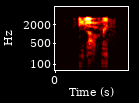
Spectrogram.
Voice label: PS TAC, p25

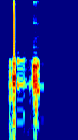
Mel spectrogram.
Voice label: Police Tac, p25; wake p25

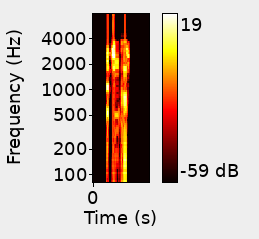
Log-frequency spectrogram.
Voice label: Police Northeast District Tac; Raleigh; Tac 1; wake; p25

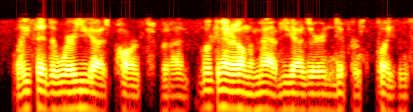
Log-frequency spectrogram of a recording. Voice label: PS TAC, p25

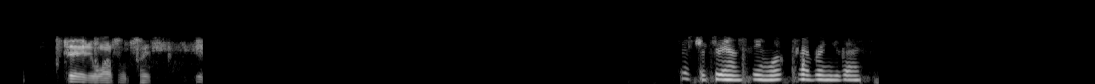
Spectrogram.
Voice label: PS TAC, p25; wake

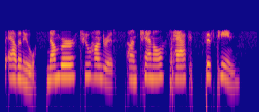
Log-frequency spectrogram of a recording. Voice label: EMS ALERT; wake

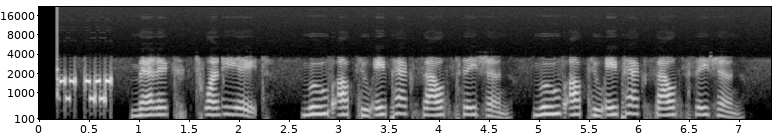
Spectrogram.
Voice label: WC EMS ALERT, p25; wake p25

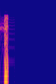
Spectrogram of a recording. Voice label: Police District Tac, p25; wake p25

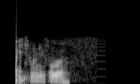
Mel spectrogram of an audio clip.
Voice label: Police Northeast District Disp, p25; Raleigh; wake

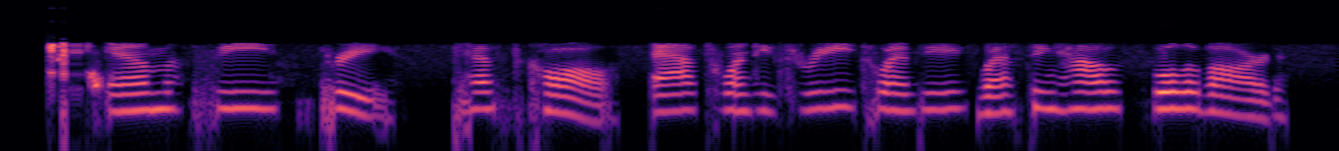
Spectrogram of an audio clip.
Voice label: WC EMS ALERT, p25; wake

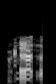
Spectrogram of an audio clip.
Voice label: Police Northwest District Tac 1; Raleigh; p25; wake

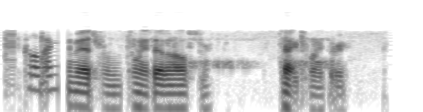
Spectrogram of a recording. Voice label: PS TAC, p25; wake

